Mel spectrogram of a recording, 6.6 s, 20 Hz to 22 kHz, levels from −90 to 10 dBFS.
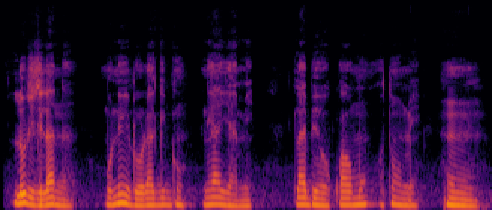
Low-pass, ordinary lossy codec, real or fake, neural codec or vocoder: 19.8 kHz; none; real; none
